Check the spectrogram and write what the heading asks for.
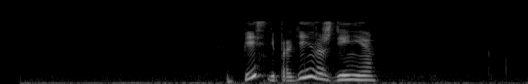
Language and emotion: Russian, positive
